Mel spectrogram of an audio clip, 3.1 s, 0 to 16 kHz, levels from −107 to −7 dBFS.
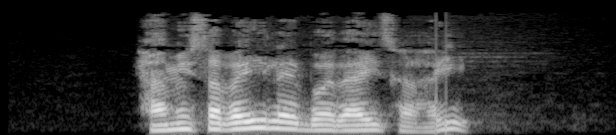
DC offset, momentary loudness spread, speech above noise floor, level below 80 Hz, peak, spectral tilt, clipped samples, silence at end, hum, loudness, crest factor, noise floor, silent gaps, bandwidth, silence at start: under 0.1%; 11 LU; 66 dB; -66 dBFS; -8 dBFS; -7 dB/octave; under 0.1%; 0.75 s; none; -23 LUFS; 18 dB; -87 dBFS; none; 11 kHz; 0.7 s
